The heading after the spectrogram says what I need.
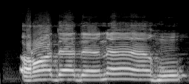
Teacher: یہاں پر یہ دال ہے اور دال ساکن ہوتا ہے تو اس کے اندر بھی قلقلہ کرتے ہیں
